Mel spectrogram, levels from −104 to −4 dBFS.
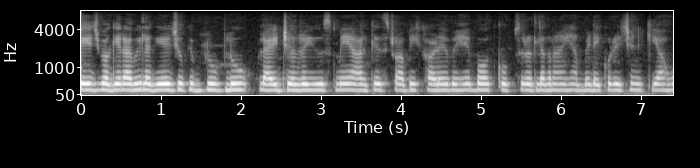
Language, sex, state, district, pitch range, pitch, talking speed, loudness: Hindi, female, Bihar, Katihar, 210-215 Hz, 215 Hz, 235 wpm, -15 LUFS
